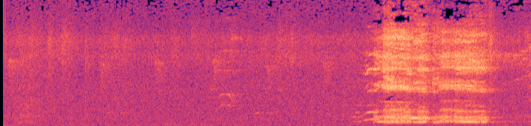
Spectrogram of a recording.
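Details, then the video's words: Howler monkey answering a person indoors, described as a frightening sound to wake up to: after quiet, a loud rough roaring howl bursts in for about a second and a half, harsh and broad, then fades. "Talking with a howler monkey"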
